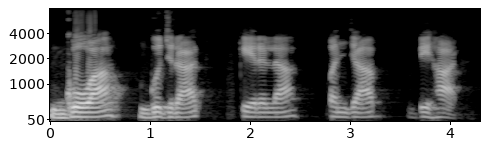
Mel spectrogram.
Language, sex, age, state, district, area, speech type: Sindhi, male, 60+, Maharashtra, Mumbai Suburban, urban, spontaneous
